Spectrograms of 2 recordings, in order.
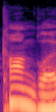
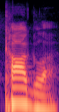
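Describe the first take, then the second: First: The name has an n sound before the g. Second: The name has no n sound before the g. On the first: The speaker calls it wrong. "It's not Kongla" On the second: The speaker calls it right. "It's Kogla"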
